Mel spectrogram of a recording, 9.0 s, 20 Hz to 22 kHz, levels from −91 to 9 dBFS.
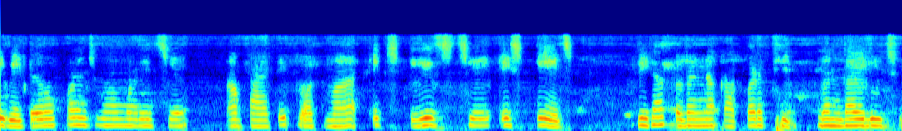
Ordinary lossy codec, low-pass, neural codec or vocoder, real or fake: none; 7.2 kHz; codec, 32 kHz, 1.9 kbps, SNAC; fake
